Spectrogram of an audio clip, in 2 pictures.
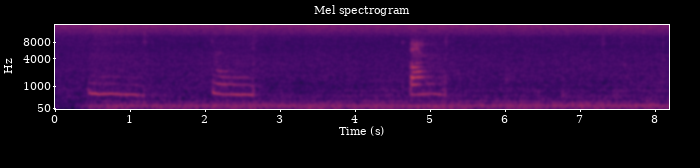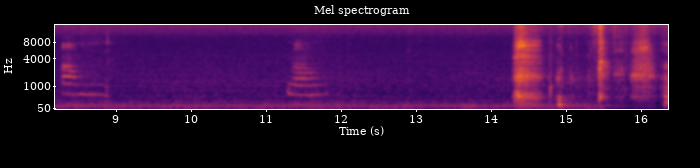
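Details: Milo, a Munchkin kitten, gives five high, plaintive meows spaced about two seconds apart, each with a sharply bent pitch, over a steady low hum; a burst of rustling and clatter follows near the end.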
